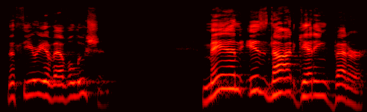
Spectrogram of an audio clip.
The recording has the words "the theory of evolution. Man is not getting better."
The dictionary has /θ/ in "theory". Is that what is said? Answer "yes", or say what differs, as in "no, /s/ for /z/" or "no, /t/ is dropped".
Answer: yes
